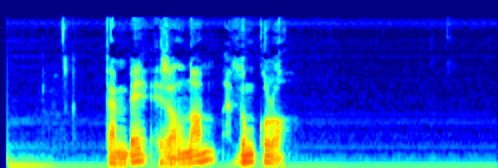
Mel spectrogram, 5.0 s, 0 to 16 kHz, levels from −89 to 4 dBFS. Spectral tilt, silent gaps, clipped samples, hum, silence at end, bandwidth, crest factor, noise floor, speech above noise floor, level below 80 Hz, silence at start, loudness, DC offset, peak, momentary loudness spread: -7 dB/octave; none; under 0.1%; 50 Hz at -40 dBFS; 2.15 s; 11.5 kHz; 22 dB; -49 dBFS; 31 dB; -36 dBFS; 0.05 s; -20 LUFS; under 0.1%; -2 dBFS; 20 LU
